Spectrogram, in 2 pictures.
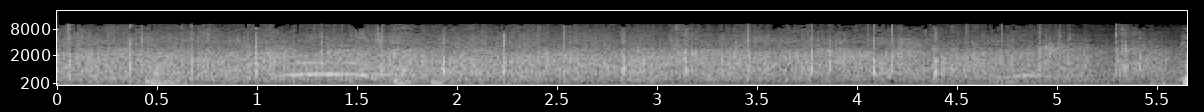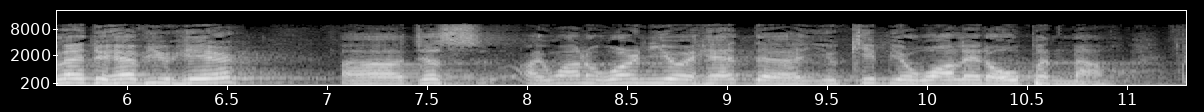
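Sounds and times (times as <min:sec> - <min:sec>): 
audience applause greeting a guest speaker: 0:00.0 - 0:05.6
speech: 0:00.4 - 0:00.8, 0:05.6 - 0:11.0.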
